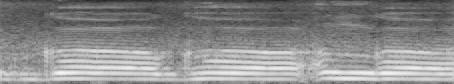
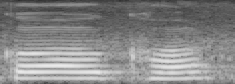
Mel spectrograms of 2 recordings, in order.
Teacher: क और ख में कोई गले में घनघनाहट नहीं हो रहा होगा, कोई कंपन नहीं हो रहा होगा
